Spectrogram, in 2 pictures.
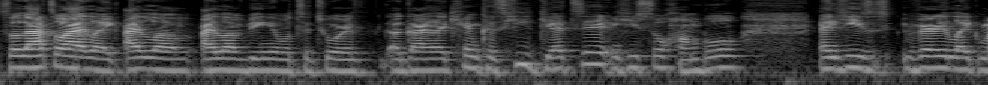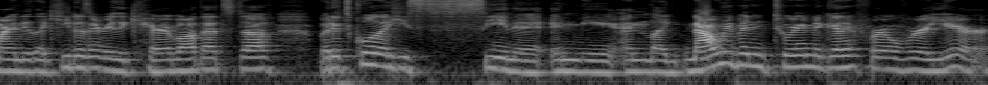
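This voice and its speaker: A woman talks in an animated tone at a fairly quick pace. Her fairly low voice carries audible room echo. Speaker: singer. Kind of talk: casual chat.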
